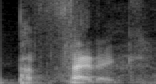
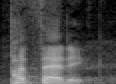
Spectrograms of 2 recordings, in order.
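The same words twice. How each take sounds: First: Loud, scornful emphasis; disdain. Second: Said in the usual way. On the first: Shown as a demonstration. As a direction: spit it out with disdain. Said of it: "say it with some disdain". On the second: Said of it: "Say the word pathetic".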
